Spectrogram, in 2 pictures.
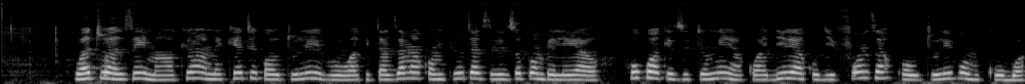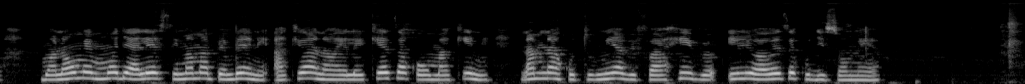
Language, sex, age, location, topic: Swahili, female, 36-49, Dar es Salaam, education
